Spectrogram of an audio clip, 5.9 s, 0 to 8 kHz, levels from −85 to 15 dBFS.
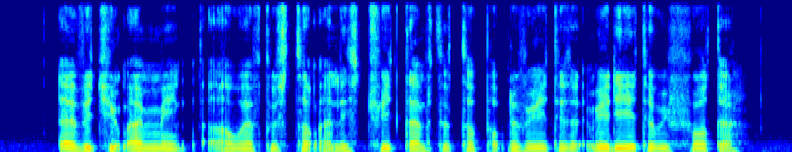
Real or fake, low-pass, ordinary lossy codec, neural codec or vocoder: fake; none; none; codec, 16 kHz, 16 kbps, FunCodec, trained on LibriTTS, 50 frames a second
